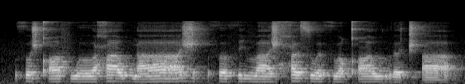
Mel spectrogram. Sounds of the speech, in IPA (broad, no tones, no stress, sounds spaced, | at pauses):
θ o ʒ qʼ aː f w ɤː ħ aː w ŋ aː ʒ | θ ɤ θ i β aː ʒ ħ ə s u ə̯ θ u qʼ aː w r ə t͡ʃʼ a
